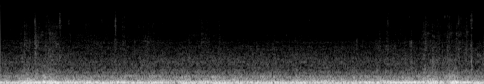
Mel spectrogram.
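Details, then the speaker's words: Used car driven over a hard pothole during a pre-purchase check; only steady low road rumble, with no clunks or rattles from the suspension; suspension sounds normal. "that was quite a hard pothole there, and there weren't much of a noise or anything come from there."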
